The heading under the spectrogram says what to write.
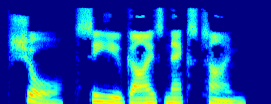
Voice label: low; Animal friends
